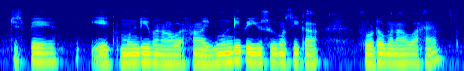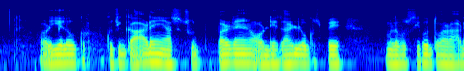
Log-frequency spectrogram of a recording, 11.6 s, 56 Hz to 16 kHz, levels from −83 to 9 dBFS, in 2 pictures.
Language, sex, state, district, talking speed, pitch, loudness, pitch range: Hindi, male, Bihar, Madhepura, 165 wpm, 110 Hz, -32 LUFS, 105-115 Hz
